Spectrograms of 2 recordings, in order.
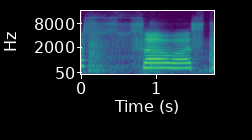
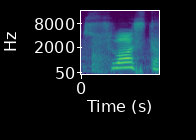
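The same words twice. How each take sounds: First: स्वस्थ misread slowly as सवस्थ; wrong full-स reading. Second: स्वस्थ with स joined straight onto व; correct half-स reading. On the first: Teacher shows what not to read, drawn-out wrong pronunciation. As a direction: give स्वस्थ a full, separate "sa" before "vasth". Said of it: "आधा स है तो स्वस्थ नहीं पढ़ेंगे". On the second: Teacher corrects the misreading, model pronunciation with half स. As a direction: say स्वस्थ as "svasth", no vowel after the s. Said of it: "आधा स है". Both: Shown as a demonstration.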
